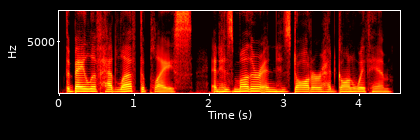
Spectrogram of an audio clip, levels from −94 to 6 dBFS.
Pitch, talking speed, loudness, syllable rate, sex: 185 Hz, 210 wpm, -21 LUFS, 5.0 syllables/s, female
